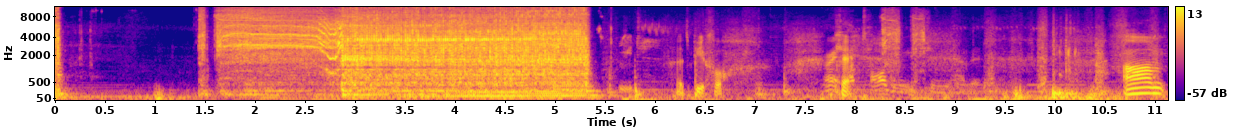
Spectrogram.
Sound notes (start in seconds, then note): 1.4 drill whirring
